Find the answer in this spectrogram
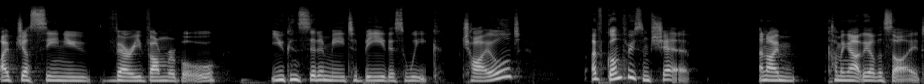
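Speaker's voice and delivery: ordinary talk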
